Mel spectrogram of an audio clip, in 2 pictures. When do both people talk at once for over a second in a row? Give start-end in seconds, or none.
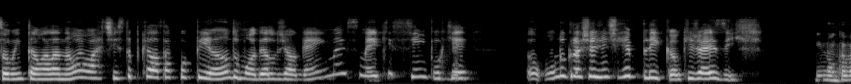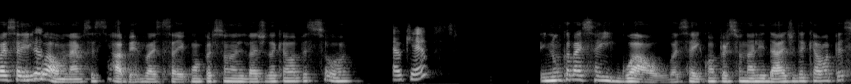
none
